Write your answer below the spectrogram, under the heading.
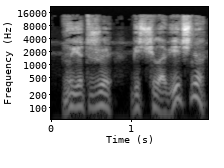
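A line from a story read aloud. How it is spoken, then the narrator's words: Exclamation. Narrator (Russian): воскликнул удалов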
